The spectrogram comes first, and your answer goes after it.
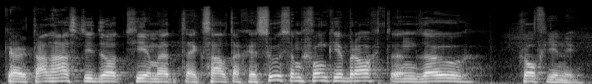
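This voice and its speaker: A man's voice: medium pitch, unhurried, mellow. A man hosting a conversational interview who asks short, friendly questions. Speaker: interviewer host.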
